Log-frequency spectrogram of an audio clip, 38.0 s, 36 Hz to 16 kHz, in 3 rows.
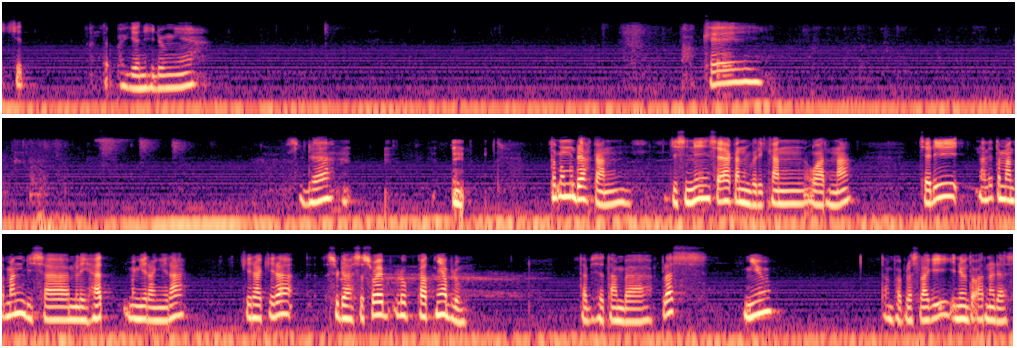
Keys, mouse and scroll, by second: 1.6 right click, 2.1 click, 3.3 right click, 5.1 click, 6.1 right click, 6.8 click, 8.0 middle click, 9.7-10.3 scroll down 6, 10.5 middle click, 11.2 scroll down 1, 11.6 middle click, 12.8 middle click, 14.9 middle click, 16.1-16.5 scroll down 2, 16.3 KP_1, 16.8 scroll up 4, 17.8 shift+middle click, 20.4 alt+shift+right click, 21.5-22.0 scroll up 2, 22.3 alt+shift+right click, 23.2 alt+shift+right click, 23.6 alt+shift+right click, 24.6 shift+right click, 25.4 shift+right click, 26.2 shift+right click, 28.4 alt+shift+right click, 32.7-33.3 scroll down 2, 33.5 click, 34.6 click, 34.7 click.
